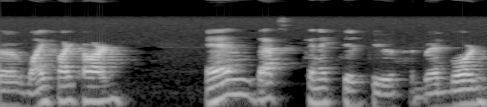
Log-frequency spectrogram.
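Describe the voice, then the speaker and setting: In a French accent, a man with a fairly high pitch talks at a very slow pace. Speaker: amateur radio operator. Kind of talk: casual project demo to camera. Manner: hesitant, many filler sounds.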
